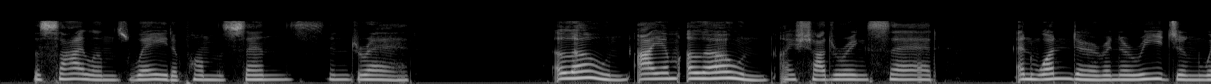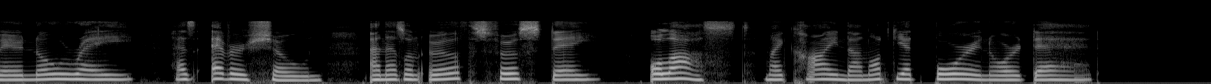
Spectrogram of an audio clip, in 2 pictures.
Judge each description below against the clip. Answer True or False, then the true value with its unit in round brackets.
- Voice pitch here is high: True (225 Hz)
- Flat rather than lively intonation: True (2.2 semitones)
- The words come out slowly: True (105 wpm)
